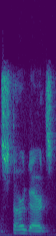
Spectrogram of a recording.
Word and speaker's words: Stargardt: want to look it up someday it's called Stargardt's dystrophy Stargardt is spelled st AR g AR dt Stargardt's macular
